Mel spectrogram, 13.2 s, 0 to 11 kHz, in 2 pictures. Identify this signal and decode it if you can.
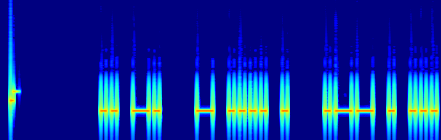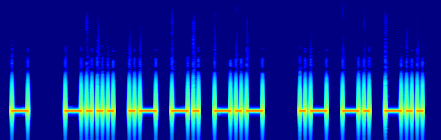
Morse code, heard as a keyed tone, about 15 wpm, 700 Hz. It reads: IN THE WEST BANK AND
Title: Sets of 5 Words Encore2 15wpm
